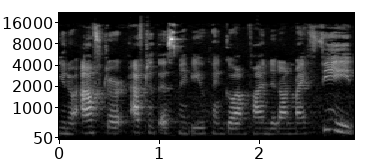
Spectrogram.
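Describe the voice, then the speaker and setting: A woman talks at a very fast pace. She has a non-native accent. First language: not English. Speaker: spiritual coach. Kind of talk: online training talk. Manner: casual, filler-heavy.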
